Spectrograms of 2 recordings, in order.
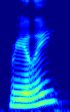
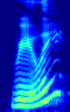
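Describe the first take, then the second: First: "Really" with a modest rise at the end; subtle upward inflection. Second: "Really" swooping steeply up at the end; drastic upward inflection. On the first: Coach showing upward inflection, subtle rise. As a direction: lift the end of "Really" only a little. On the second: Coach showing upward inflection, drastic rise. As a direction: make "Really" a big rising question. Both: Shown as a demonstration. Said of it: "It's true for upward inflection as well".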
